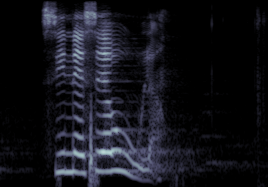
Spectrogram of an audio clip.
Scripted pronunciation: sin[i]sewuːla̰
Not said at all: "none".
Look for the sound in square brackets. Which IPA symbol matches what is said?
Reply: ɛ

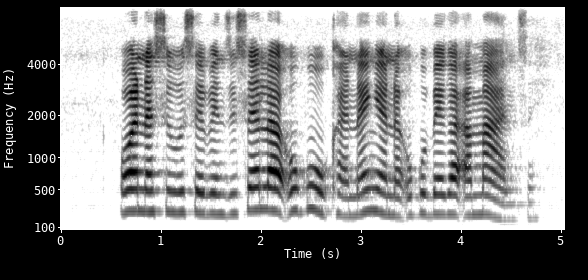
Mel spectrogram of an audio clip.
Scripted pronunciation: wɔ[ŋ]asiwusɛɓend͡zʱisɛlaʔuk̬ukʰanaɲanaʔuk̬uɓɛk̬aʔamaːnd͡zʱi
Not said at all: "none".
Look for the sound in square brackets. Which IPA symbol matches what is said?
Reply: n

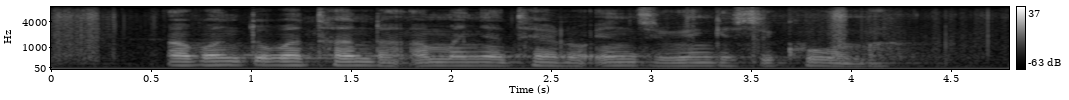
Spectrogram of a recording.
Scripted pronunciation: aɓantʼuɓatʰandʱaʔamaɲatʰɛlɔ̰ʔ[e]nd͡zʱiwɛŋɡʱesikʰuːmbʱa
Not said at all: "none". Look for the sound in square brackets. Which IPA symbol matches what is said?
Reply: e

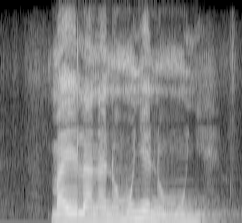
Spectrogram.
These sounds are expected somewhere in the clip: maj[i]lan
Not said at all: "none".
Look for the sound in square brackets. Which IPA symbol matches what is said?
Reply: ɛ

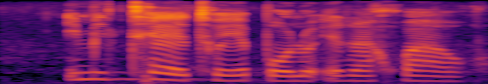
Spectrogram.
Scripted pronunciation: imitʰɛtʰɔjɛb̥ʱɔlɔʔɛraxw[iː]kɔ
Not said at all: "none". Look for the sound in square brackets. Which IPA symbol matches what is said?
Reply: aː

